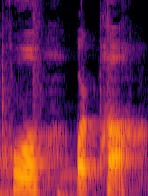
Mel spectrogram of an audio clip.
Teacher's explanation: an L turning into a vowel in a word like pool or pull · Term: L vocalization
